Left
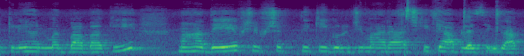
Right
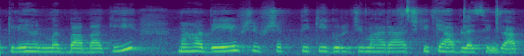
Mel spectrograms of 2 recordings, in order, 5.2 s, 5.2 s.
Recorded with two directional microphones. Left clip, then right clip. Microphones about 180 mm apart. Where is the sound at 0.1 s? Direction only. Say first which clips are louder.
Right 7 dB; 35° right (ahead or behind).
